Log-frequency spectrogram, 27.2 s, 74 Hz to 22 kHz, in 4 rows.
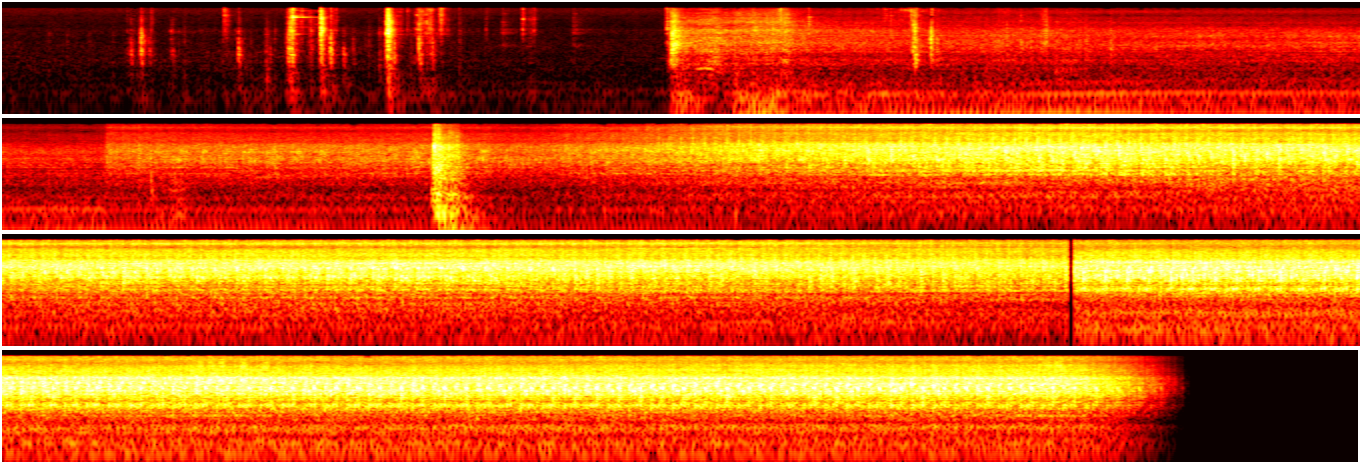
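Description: A few clicks, then the 1996 Toyota Starlet's 1.3-litre 4E-FE four-cylinder engine starts about three seconds in and keeps running, with one sharp knock a few seconds later. From about ten seconds the running is heard close up from under the car by the newly fitted manual gearbox, a steady noise that gets louder again a little before twenty seconds and then cuts off suddenly.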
